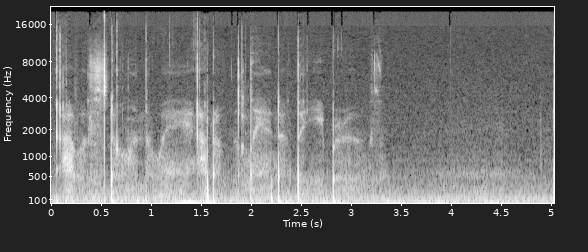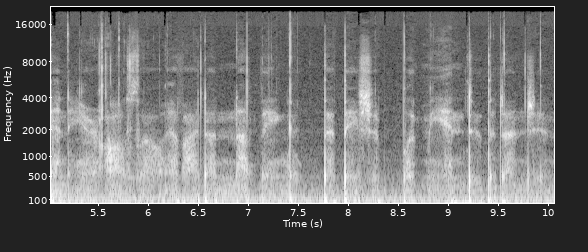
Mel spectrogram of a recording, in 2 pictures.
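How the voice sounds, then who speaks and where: In a soothing whisper, the speech moves at a fairly slow pace with long, frequent pauses over noticeable background noise. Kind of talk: Bible reading. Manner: whispered; soft, soothing.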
